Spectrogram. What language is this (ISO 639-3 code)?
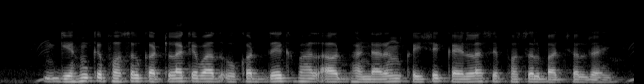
bho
